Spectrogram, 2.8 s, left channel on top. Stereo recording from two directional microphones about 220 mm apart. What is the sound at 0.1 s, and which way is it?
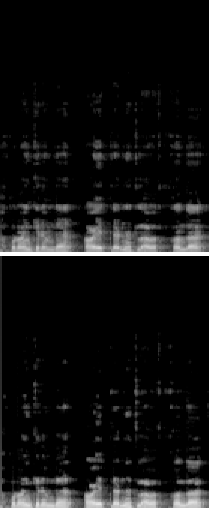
Speech, 35° right (ahead or behind).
